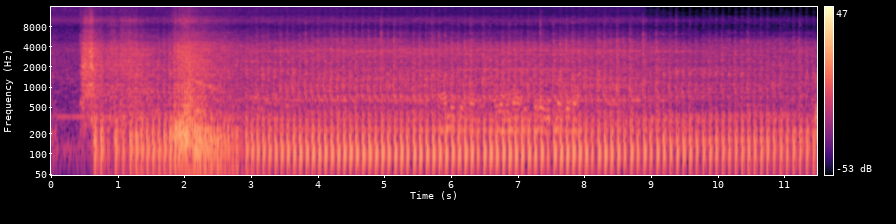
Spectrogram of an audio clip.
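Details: Rusi single-cylinder motorcycle after overhaul and tune-up with valve clearance adjusted: catches after a brief crank and settles to an even thumping idle, about three and a half beats a second, with good throttle response.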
